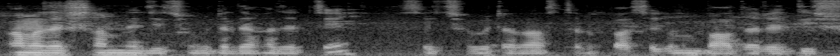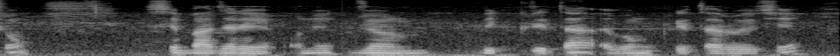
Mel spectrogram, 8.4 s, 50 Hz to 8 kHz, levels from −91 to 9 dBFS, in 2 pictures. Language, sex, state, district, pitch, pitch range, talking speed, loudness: Bengali, male, West Bengal, North 24 Parganas, 110 Hz, 105-115 Hz, 145 wpm, -23 LUFS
